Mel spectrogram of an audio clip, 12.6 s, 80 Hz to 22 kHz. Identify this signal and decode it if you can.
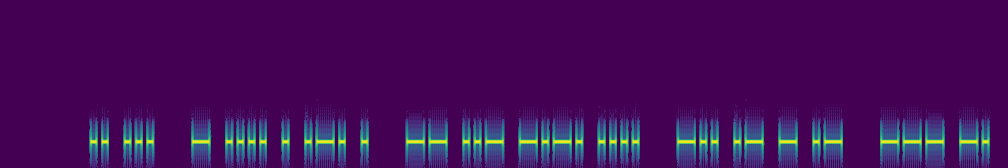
Morse code, heard as a keyed tone, about 17 wpm, 700 Hz. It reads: IS THERE MUCH DATA ON
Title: Sentences from Top 1000 Words - Review Part 6 - 17wpm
